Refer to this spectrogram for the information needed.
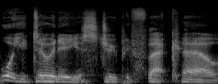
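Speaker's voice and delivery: rude, aggressive, hard and nasty delivery. Quoting a soap character laying into someone: Phil Mitchell impression. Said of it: "Phil Mitchell comes in and goes".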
